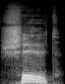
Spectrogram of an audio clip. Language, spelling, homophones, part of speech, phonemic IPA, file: German, Schild, schilt, noun / proper noun, /ʃɪlt/, De-Schild.ogg
- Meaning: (noun) 1. sign, plate (flat surface bearing information) 2. label, tag (piece of paper etc. on a product) 3. alternative form of Schild (“shield, protector”, noun 2 below)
